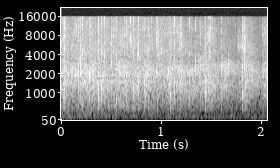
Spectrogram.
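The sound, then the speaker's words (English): Church audience applauding: a short, faint burst of dense, steady hand-clapping that continues evenly throughout without any voices on top. “Biggest applause we've gotten, amen.”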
